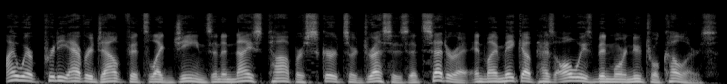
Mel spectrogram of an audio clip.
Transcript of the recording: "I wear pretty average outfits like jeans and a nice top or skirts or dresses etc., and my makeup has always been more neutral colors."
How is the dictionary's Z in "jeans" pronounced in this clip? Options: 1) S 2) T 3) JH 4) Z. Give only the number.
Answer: 4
